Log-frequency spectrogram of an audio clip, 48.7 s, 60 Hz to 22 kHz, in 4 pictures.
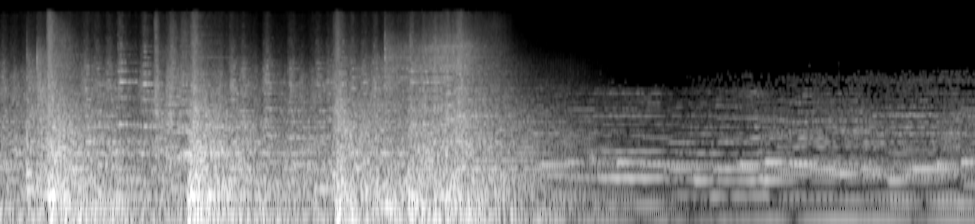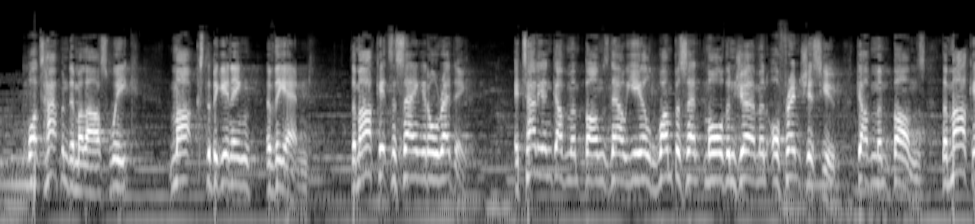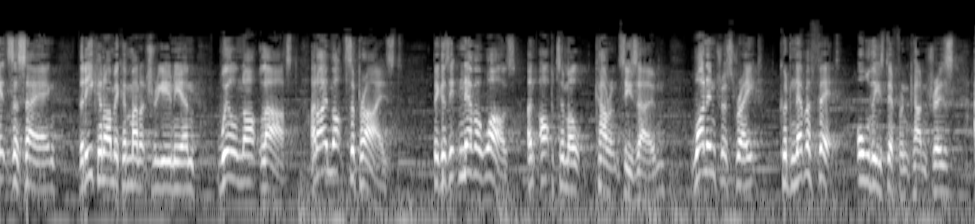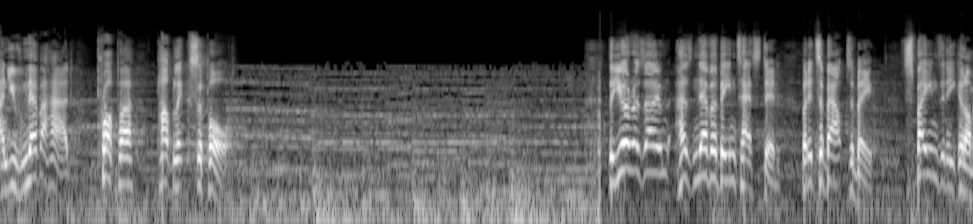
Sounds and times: Music: 0:00.0 - 0:48.7
Speech: 0:12.5 - 0:39.5, 0:44.2 - 0:48.7.

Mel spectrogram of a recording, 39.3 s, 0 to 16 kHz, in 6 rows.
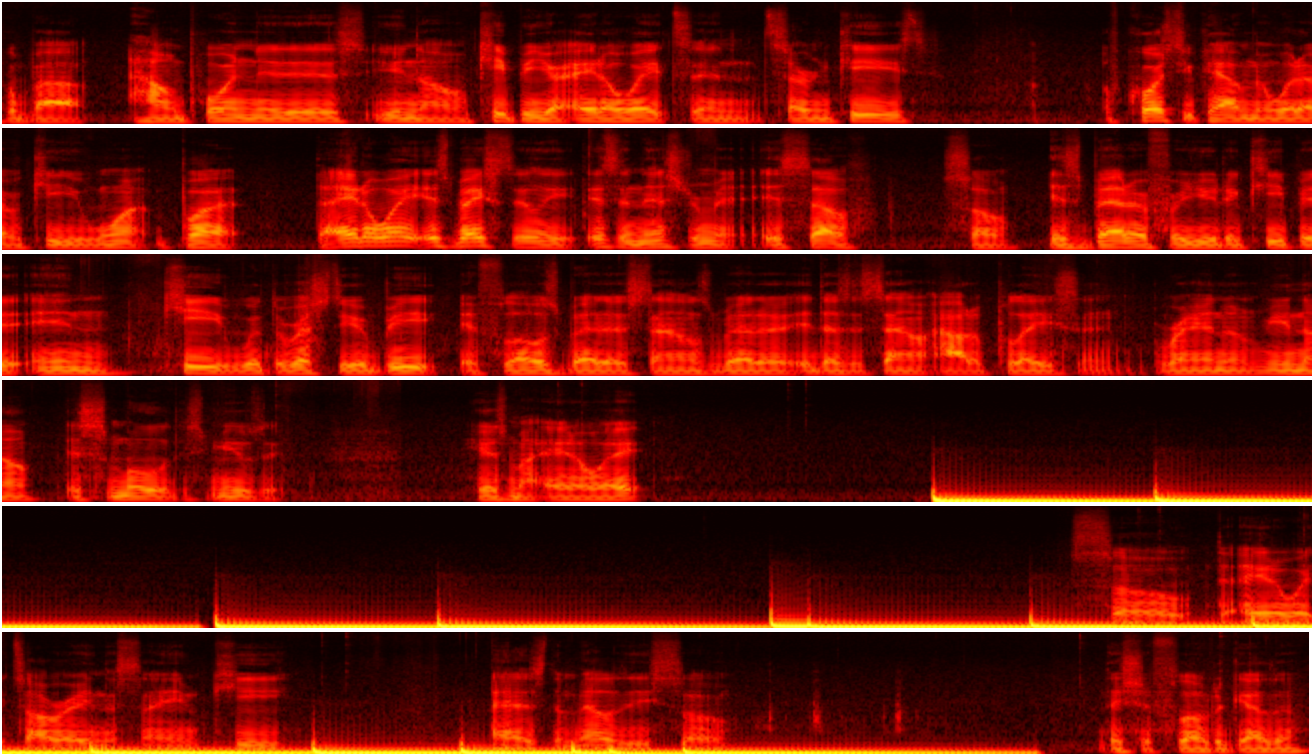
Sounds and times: Speech: 0:00.0 - 0:04.7, 0:05.5 - 0:21.1, 0:22.0 - 0:22.9, 0:31.6 - 0:34.3, 0:35.1 - 0:36.5, 0:38.2 - 0:39.2.

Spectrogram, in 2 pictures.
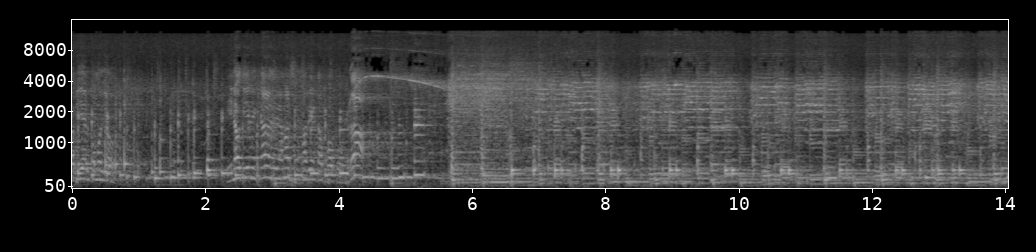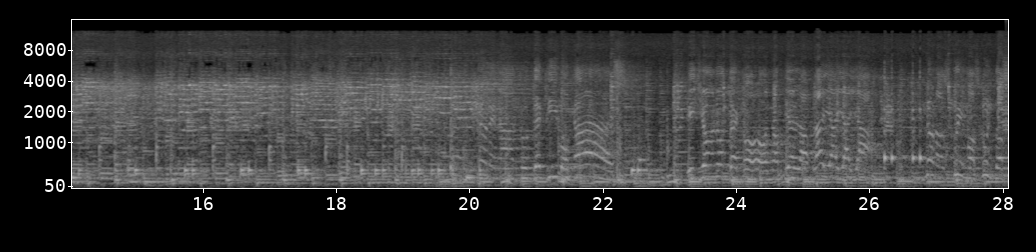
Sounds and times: Music: 0:00.0 - 0:28.0.

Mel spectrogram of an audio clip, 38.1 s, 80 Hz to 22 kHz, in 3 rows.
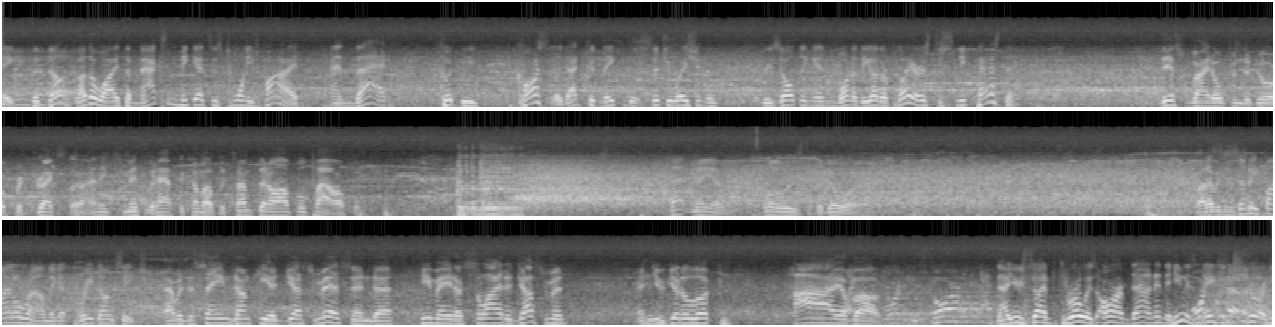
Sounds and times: Speech: 0:11.6 - 0:16.3, 0:24.7 - 0:31.1, 0:31.8 - 0:32.7, 0:33.3 - 0:38.1.

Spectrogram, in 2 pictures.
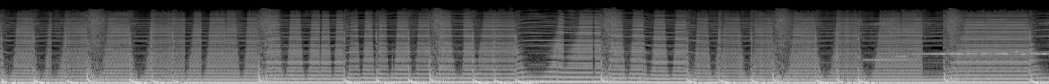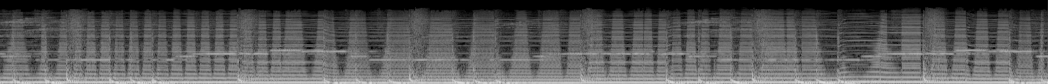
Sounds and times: Dubstep: 0:00.0 - 0:20.9.

